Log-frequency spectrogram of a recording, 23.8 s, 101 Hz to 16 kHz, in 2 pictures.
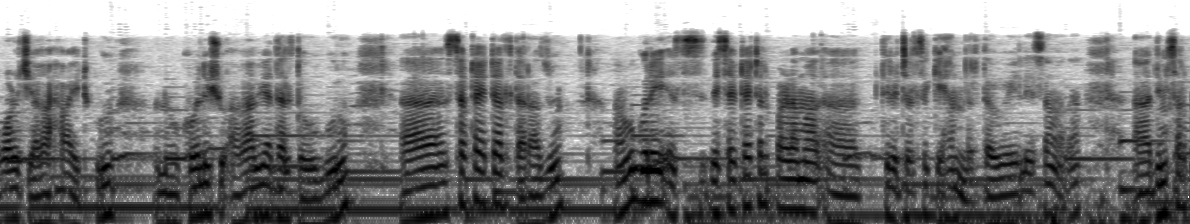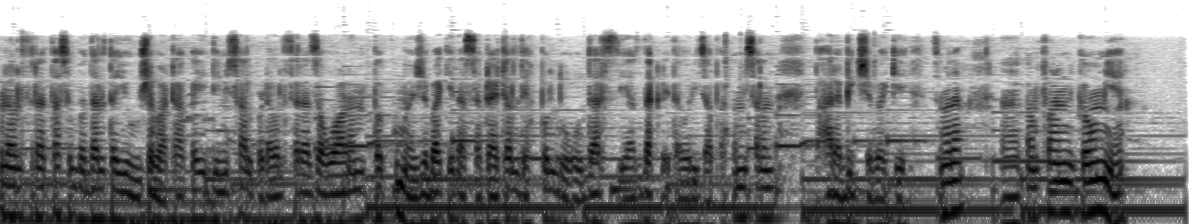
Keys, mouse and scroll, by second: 4.0 click, 8.1 click, 12.8 click, 12.8-13.3 scroll up 1, 13.3-14.1 scroll down 1, 15.7 scroll down 1, 15.9-16.6 scroll up 1, 18.1 scroll down 1, 19.2 click.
